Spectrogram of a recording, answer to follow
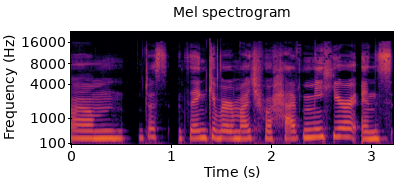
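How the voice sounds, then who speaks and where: A woman's fairly high, monotone voice with flat intonation at a moderate pace, on a very clean recording with a silent background. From western Kazakhstan. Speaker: exchange fellow, civil society activist. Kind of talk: interview. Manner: halting, many fillers.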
